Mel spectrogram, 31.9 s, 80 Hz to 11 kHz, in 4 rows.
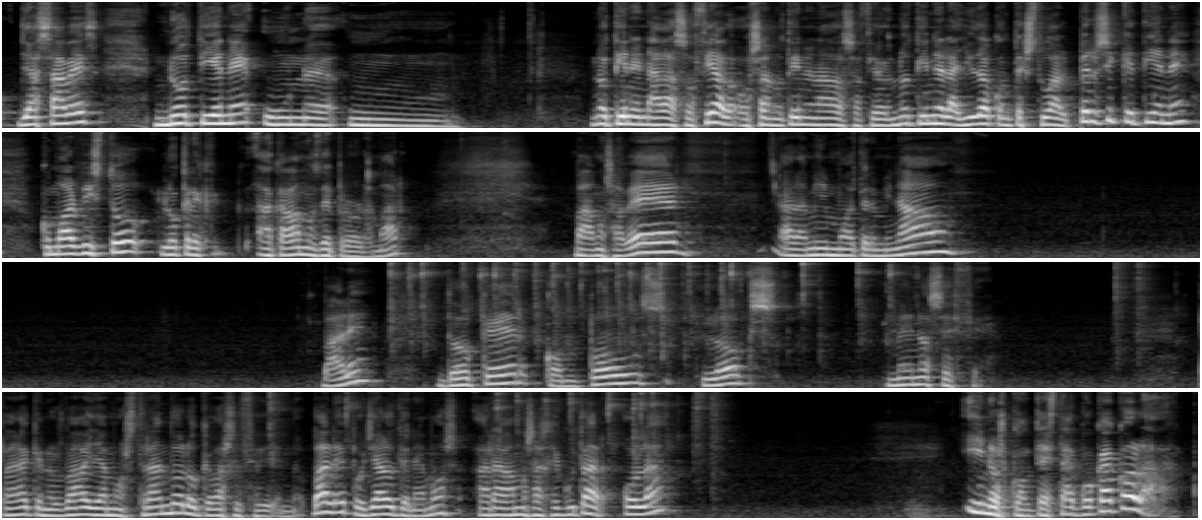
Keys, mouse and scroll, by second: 18.5-22.4 typing, 26.3 super+l, 27.2-28.8 typing.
